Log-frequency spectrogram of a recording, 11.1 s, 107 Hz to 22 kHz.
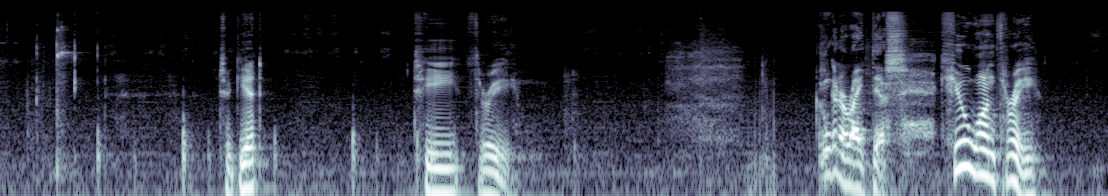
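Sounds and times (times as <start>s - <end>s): marker squeaking on whiteboard: 0.4s - 4.1s, 5.7s - 6.7s.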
